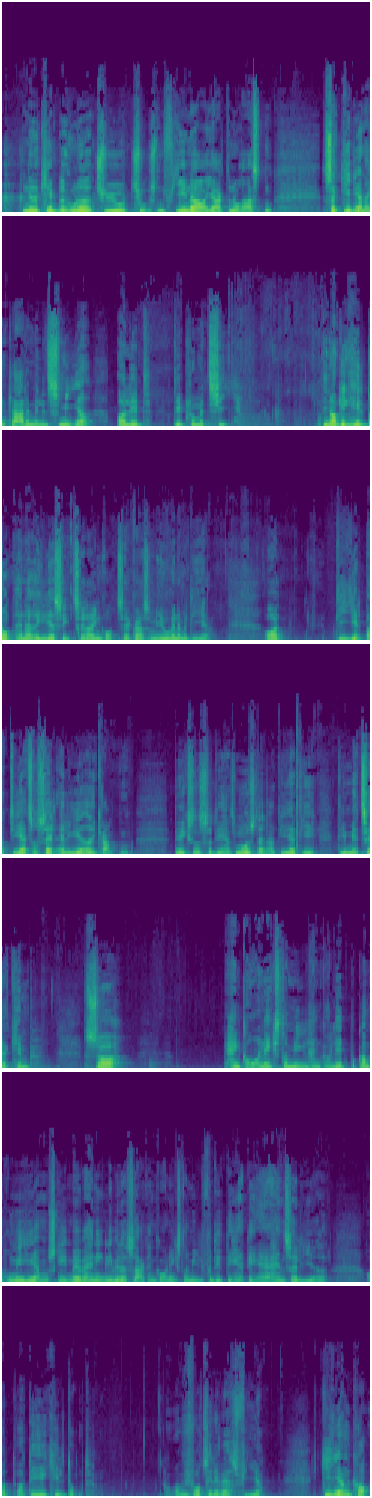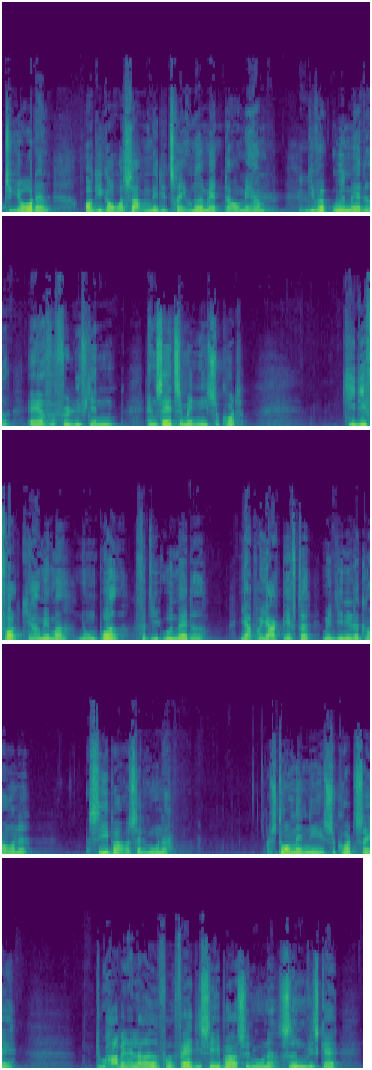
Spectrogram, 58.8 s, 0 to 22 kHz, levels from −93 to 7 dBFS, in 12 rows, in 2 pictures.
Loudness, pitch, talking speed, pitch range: -22 LUFS, 140 Hz, 190 wpm, 120-165 Hz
